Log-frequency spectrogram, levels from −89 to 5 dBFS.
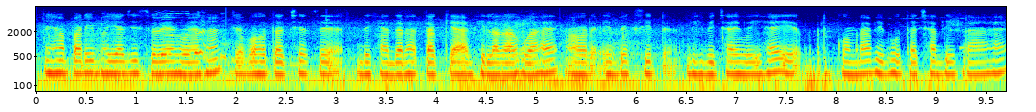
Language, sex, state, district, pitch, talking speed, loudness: Hindi, male, Chhattisgarh, Balrampur, 175 Hz, 230 wpm, -19 LUFS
